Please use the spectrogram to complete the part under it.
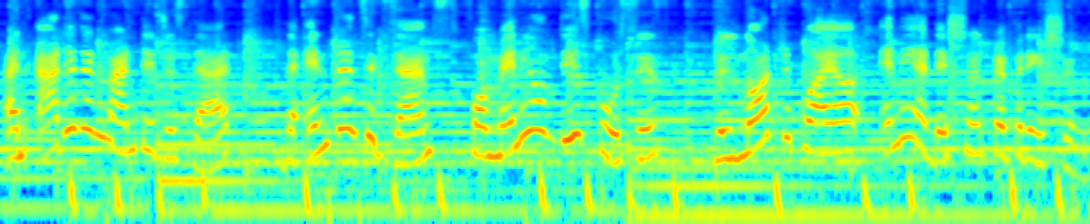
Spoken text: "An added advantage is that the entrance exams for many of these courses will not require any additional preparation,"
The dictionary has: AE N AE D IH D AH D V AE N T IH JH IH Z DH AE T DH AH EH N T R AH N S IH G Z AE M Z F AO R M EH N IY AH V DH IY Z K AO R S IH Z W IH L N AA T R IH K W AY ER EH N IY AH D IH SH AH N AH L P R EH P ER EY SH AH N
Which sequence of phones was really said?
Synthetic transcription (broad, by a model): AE N AE D IH D AH D V AE N T IH JH IH Z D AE T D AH EH N T R AH N S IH G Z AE M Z F AO R M EH N IY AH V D IY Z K AO R S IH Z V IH L N AA T R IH K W AY ER EH N IY AH D IH SH AH N AH L P R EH P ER EY SH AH N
